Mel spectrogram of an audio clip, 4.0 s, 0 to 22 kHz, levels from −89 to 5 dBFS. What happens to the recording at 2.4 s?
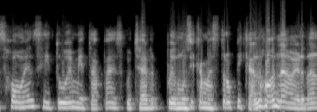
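Hard clipping is present at 2.4 s, as it is across the whole speech clip. The signal drives about 7 dB past what one stage in the chain can pass, so the loudest peaks are sliced flat at the ceiling, with around 2 percent of samples pushed over it. Those squared-off tops add harmonics high in the spectrum, heard as a crackly, gritty edge on the louder parts of the speech here.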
